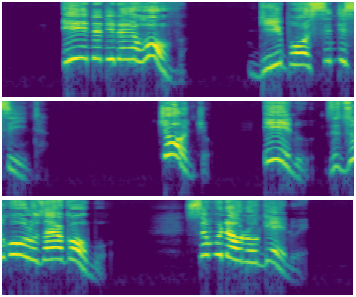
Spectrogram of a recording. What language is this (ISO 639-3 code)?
nya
